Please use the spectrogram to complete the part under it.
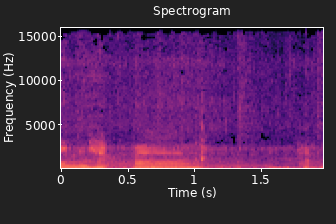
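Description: Liquid bubbles and simmers in a pot.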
